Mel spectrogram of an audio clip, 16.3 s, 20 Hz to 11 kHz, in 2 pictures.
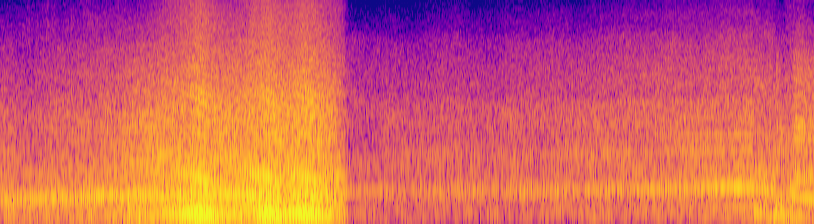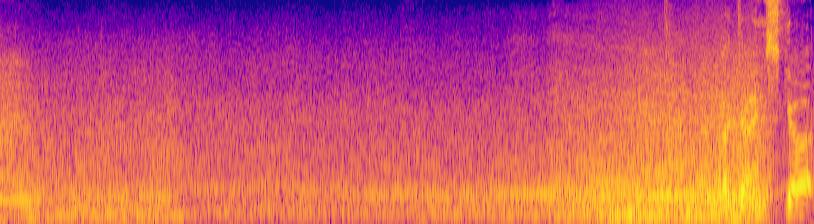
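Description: V8 race cars race at Winton circuit, engines rising and falling in pitch as they accelerate and pass, loud at the start, fading, then swelling again near the end, under steady commentary.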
